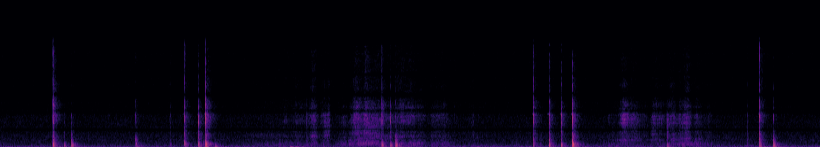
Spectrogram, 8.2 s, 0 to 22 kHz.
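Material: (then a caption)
Wood. Long painted fingernails tap rapidly on a solid, flat brown wood-grain tabletop, making about 15 short, dry clicks that die away almost instantly, some in quick clusters. Between the taps, soft, breathy scratching patches come and go against a quiet background.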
